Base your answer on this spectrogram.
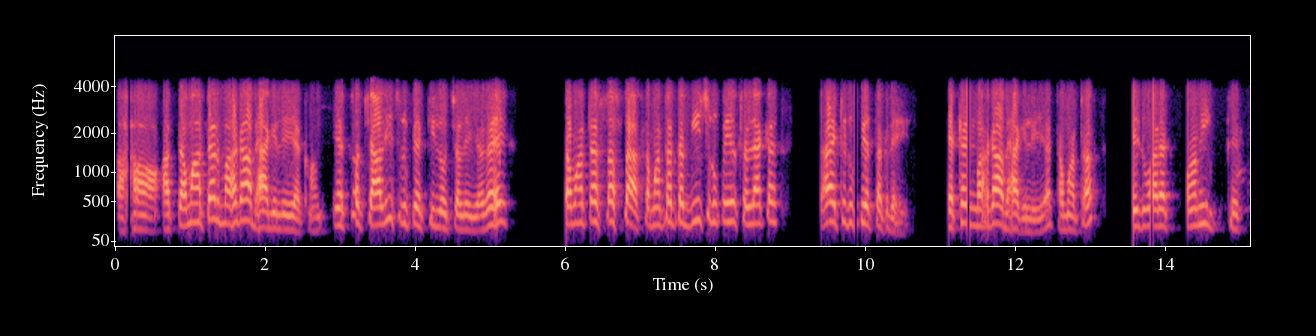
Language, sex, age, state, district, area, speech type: Maithili, male, 45-60, Bihar, Supaul, urban, conversation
